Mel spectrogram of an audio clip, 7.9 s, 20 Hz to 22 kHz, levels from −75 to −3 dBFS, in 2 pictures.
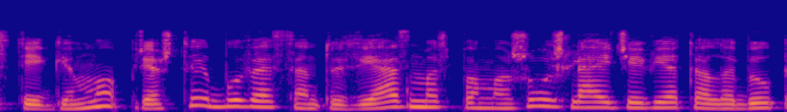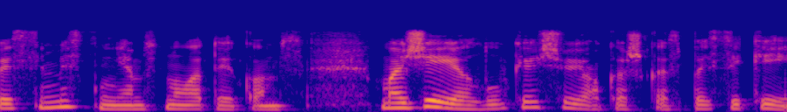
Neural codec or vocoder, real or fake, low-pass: codec, 16 kHz, 16 kbps, FunCodec, trained on Chinese and English, 50 frames a second; fake; 7.2 kHz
